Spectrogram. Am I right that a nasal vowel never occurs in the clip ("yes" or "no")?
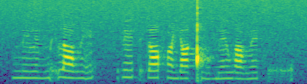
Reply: no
